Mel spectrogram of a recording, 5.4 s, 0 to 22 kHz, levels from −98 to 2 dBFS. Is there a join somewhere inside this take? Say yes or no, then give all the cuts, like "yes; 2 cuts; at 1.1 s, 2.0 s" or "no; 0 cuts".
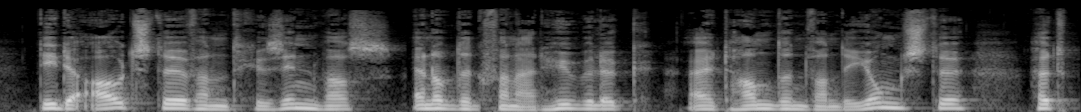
yes; 2 cuts; at 2.0 s, 2.4 s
